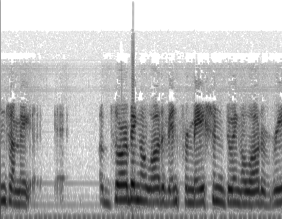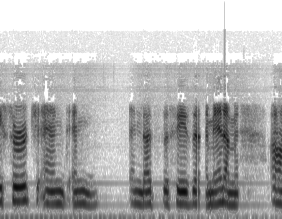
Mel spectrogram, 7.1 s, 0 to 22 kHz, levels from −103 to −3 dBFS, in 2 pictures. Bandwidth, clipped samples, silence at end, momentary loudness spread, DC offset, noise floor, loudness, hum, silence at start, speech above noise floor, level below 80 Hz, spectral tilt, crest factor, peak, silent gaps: 9.2 kHz; under 0.1%; 0 s; 13 LU; under 0.1%; -44 dBFS; -17 LUFS; none; 0 s; 27 dB; -58 dBFS; -5 dB/octave; 18 dB; 0 dBFS; none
